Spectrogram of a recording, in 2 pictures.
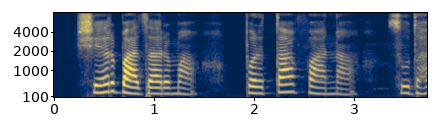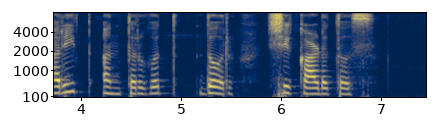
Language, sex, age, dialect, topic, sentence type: Marathi, female, 31-35, Northern Konkan, banking, statement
